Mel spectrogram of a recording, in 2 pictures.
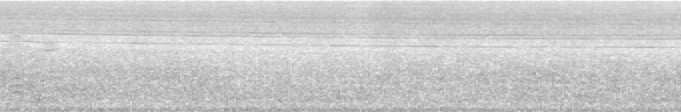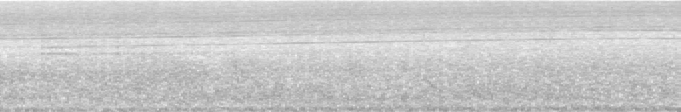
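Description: Bomber aircraft in the naval combat game Sea Power, a continuous loud engine roar with a steady low rumble and faint high whine, holding even throughout with no speech over it.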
